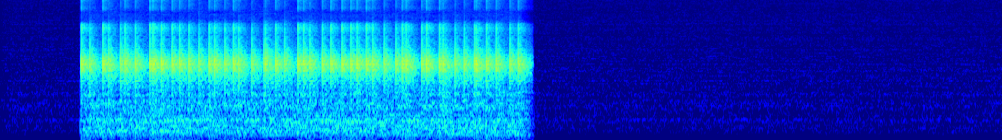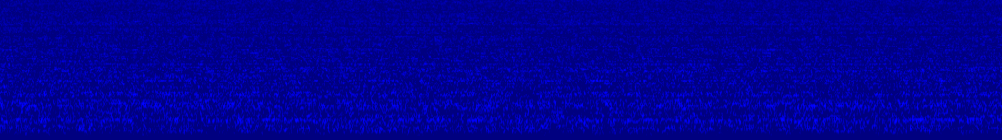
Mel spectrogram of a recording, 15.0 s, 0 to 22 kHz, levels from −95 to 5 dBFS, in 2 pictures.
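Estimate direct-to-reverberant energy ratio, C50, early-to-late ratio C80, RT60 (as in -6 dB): -4.0 dB, 6.0 dB, 12.0 dB, not exponential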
